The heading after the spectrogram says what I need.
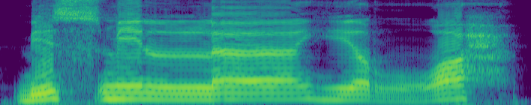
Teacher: Allah itu ada mad thabi'i pada lafal lanya. Nah, di sini kita panjangkan dua harakat.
